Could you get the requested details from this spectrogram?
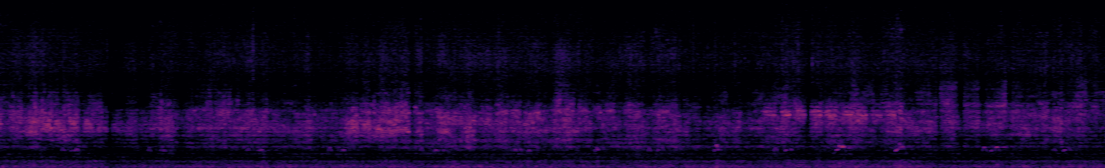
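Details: A sand martin colony at nests in an abandoned quarry chatters continuously in a dense, overlapping chorus of dry, buzzy twitters, over a low rumble of wind or distant traffic.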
